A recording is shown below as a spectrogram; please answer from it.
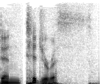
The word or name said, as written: Dentigerous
